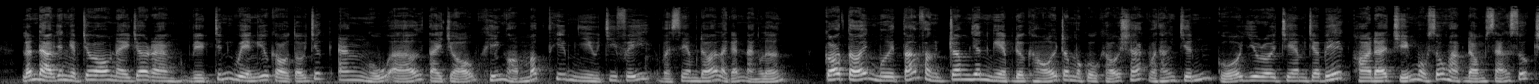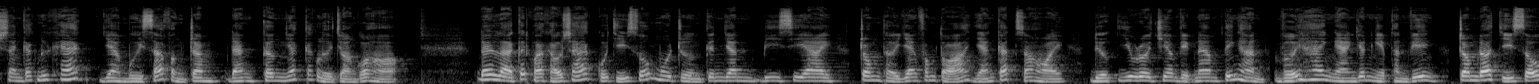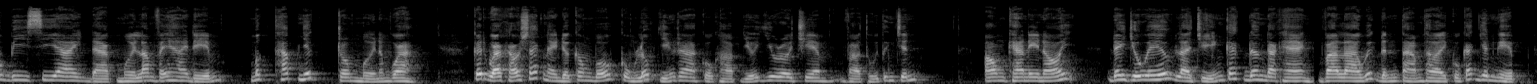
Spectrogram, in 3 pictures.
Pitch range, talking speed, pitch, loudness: 150-200 Hz, 220 wpm, 170 Hz, -24 LUFS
